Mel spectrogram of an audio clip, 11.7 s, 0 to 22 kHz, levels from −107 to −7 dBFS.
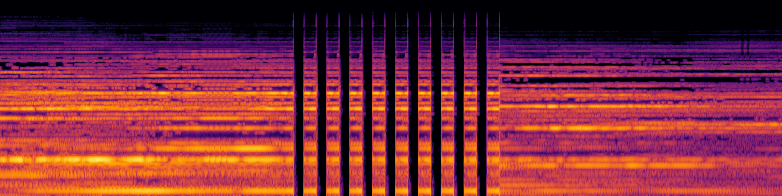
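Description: At 3.09 to 3.44 s there are repeated frames: an 85 ms chunk plays four extra times, a choppy stutter that stretches the sound by about 0.34 s. From 4.40 to 7.50 s there's a stutter with silent gaps: a 183 ms burst comes back nine times every 343 ms with 161 ms of dead silence between, likely a stalled stream retrying, so the real audio there is lost. The same repeated-frames stutter returns at 8.68 s (one extra play) and at 11.12 to 11.29 s (two extra plays).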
